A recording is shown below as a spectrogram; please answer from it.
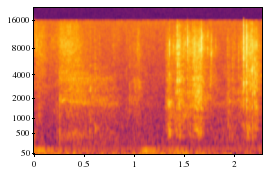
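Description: Faint, brief rustles of trading cards being slid and handled by hand.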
